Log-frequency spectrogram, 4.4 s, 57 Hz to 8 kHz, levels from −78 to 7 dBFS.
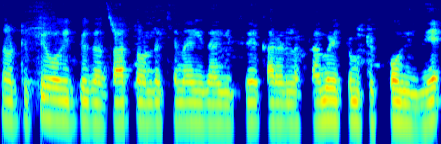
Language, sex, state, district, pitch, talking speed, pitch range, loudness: Kannada, male, Karnataka, Shimoga, 120 Hz, 175 wpm, 120-125 Hz, -27 LUFS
